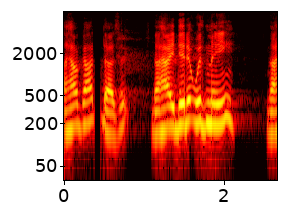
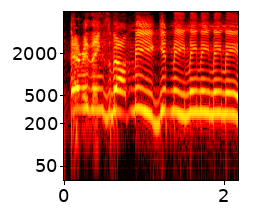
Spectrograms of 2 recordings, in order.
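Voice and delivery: put-on whiny baby voice; 9 semitones higher than usual. Mocking a toddler arching its back, high and whiny. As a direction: whine it like a selfish baby. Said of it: "It's like".

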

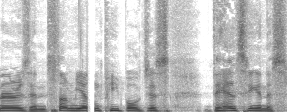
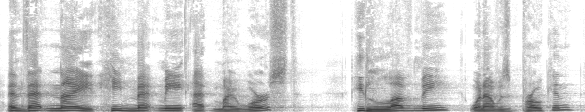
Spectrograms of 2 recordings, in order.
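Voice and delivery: usual speaking voice

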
